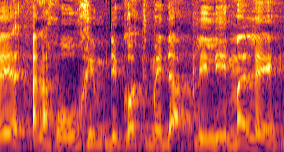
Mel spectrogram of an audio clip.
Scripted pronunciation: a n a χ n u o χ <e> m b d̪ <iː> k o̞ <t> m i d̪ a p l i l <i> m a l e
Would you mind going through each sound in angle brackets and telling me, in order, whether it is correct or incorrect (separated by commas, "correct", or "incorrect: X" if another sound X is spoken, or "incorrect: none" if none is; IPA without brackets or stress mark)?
incorrect: i, incorrect: i, correct, correct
